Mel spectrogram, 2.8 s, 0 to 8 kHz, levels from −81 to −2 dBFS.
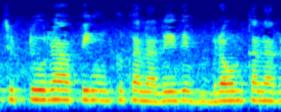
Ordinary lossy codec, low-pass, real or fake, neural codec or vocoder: MP3, 32 kbps; 7.2 kHz; real; none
